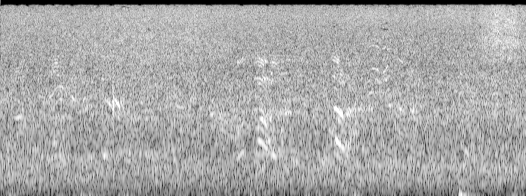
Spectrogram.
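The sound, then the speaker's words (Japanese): Steady, full rush of water pouring through an artificial river in the middle of a city, loud and continuous like a small waterfall, with faint voices barely rising above it. “あの名古屋のセントラルパークと比較したら怒られますけど、結構本格的に水が流れてますね、ここね。”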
